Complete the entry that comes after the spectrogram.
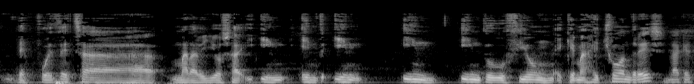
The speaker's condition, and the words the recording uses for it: Stuttering. Y aunque eso ahora lo llevas estupendamente, no siempre fue así y lo has pasado bastante mal.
